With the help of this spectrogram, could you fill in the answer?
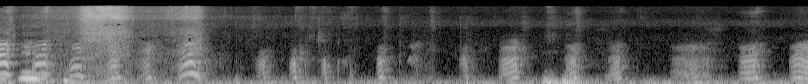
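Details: Max, a one-day-old singleton puppy mixing German shepherd and Siberian husky, cries in rapid squeaky whines, each rising then falling, more than a dozen in a row; a brief rustle breaks in early on.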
